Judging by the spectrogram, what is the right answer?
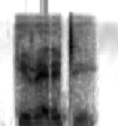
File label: "heredity", Indian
